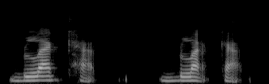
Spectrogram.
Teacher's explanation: ini bunyi c sama k sama Tapi bacanya enggak perlu dituntaskan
